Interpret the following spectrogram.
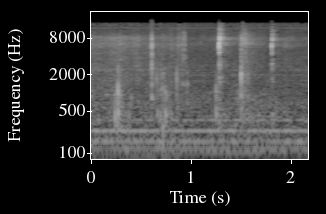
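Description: Several light clicks and taps of a cast-iron tractor carburetor and its gasket being handled on a steel workbench, a handful of separate ticks over a faint steady hum.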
